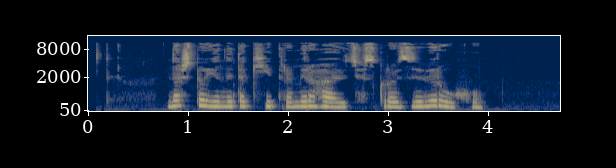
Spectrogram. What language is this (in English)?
Belarusian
